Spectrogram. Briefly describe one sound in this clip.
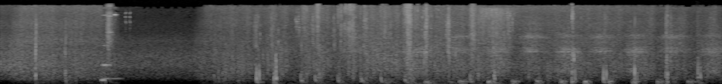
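Footsteps crunch quickly through dry grass and brush.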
